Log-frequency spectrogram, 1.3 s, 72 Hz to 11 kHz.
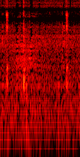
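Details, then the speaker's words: Honda FR-V BE1 1.7 D17A2: with left indicator selected, quiet tick-tock relay clicking about once a second but no lamp flash. The fault is not the stalk but the integrated control unit (ICU) behind the fuse board; the fix is to replace the module. "I go left, all works right, left, nothing, but you can hear it clicking,"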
